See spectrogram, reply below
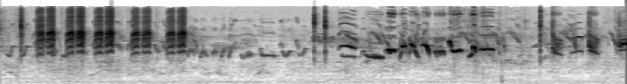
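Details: Female White-rumped shama singing to provoke competitive song, clicking continuously and flicking her tail: opens with a fast run of harsh rasping notes, then a jumble of fluid whistles, twitters and sharp ticks.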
